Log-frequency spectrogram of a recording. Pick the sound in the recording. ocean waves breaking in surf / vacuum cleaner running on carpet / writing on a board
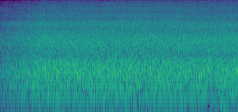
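ocean waves breaking in surf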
